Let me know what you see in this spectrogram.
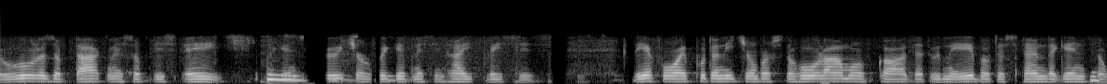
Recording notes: We opened up our Conference Call line for anyone to pray. The hour was filled with many people uplifting prayers.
